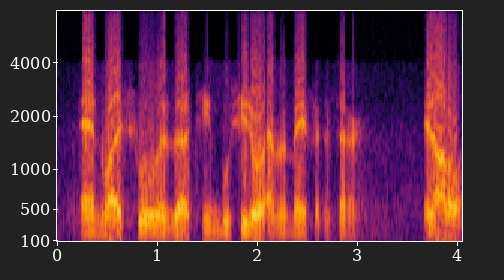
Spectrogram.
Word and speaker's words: Bushido: And my school is Team Bushido MMA Fitness Center in Ottawa.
